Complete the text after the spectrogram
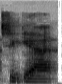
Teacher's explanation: Notice her twos start to sound a little like ta.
